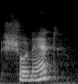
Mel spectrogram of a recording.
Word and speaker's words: Sioned: So it's a Welsh name, which is why I was struggling, because I have no Welsh in my family. I mean, I probably do at some point, but I don't speak any Welsh. But it's pronounced Sioned.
